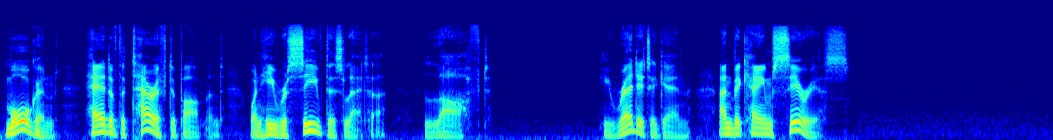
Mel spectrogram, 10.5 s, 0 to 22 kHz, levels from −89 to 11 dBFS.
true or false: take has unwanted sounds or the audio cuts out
false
